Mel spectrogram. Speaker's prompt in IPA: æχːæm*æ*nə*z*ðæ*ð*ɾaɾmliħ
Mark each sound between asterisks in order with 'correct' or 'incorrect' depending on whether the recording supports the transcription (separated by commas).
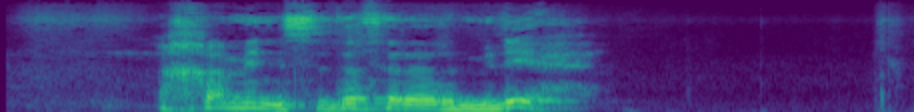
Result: incorrect, incorrect, incorrect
